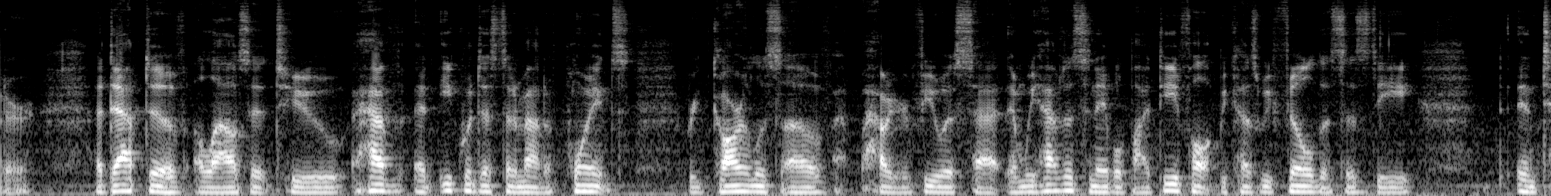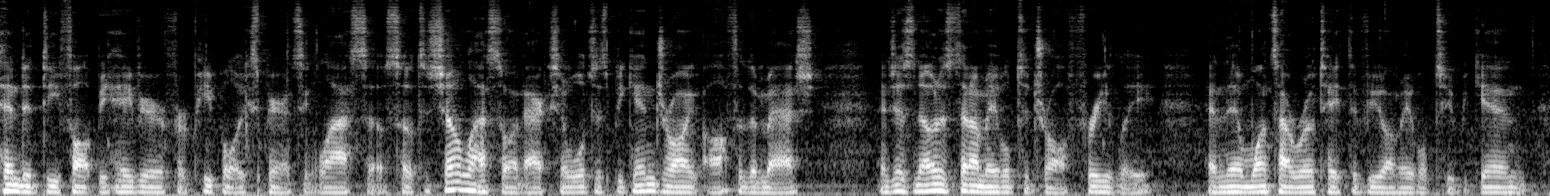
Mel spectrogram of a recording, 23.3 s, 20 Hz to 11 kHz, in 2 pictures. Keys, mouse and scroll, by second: 12.9 middle click, 13.3 scroll up 2, 13.6 shift+middle click, 16.1 click, 19.9 middle click.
